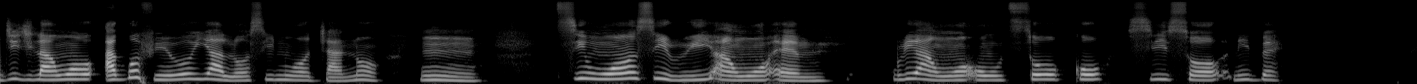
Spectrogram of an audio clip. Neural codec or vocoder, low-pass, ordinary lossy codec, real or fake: autoencoder, 48 kHz, 32 numbers a frame, DAC-VAE, trained on Japanese speech; none; none; fake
